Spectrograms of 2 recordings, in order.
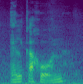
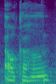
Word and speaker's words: El Cajon: Lou Almighty is not here, but I am in El Cajon. Why you gotta say it like that? Like what? I mean, us normal people say it as El Cajon. Oh, so I'm not normal? El Cajon.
